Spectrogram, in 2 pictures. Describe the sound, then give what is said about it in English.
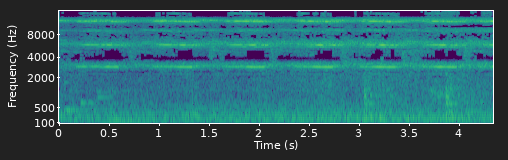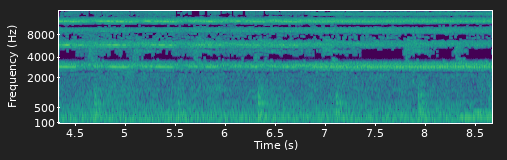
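Cicadas buzz in Singapore at midday under cloudless blue skies, a continuous, shrill, high-pitched drone that holds steady from start to finish at a fairly loud level, with no voices present. “Because those are cicadas.”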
